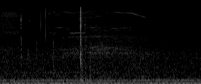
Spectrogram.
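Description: Quiet room tone with a steady low hum and one sharp click a little under a second in: a key pressed on a laptop keyboard.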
